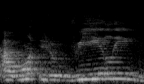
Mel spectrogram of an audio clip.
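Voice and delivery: ordinary delivery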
